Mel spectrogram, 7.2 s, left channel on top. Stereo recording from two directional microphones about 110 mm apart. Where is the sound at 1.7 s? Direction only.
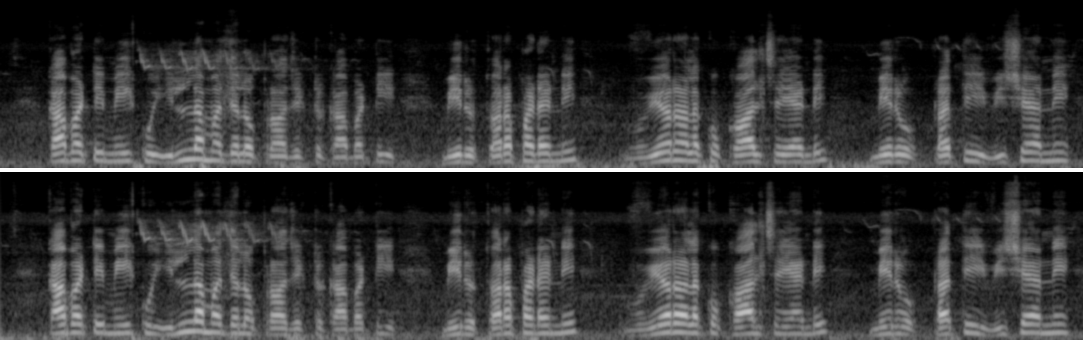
35° right (ahead or behind).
